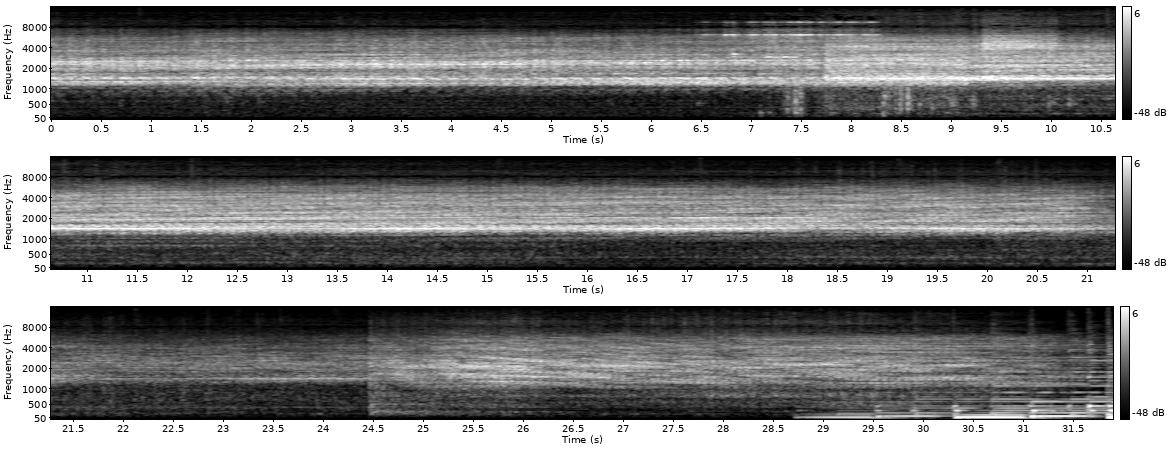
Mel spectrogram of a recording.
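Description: Model trains running on a model railroad layout: the steady whirr of small electric motors and the clatter of wheels over track, with level shifts at a couple of points. Acoustic guitar music comes in near the end.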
